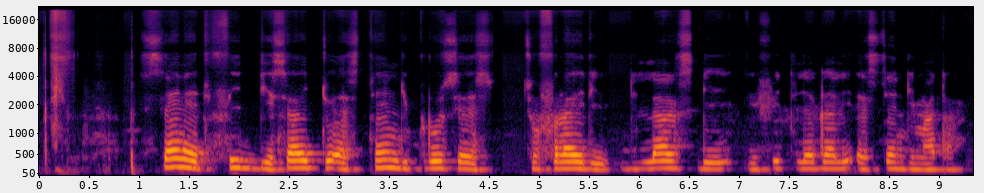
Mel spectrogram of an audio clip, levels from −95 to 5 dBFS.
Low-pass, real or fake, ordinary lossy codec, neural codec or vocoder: none; fake; none; autoencoder, 48 kHz, 128 numbers a frame, DAC-VAE, trained on Japanese speech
